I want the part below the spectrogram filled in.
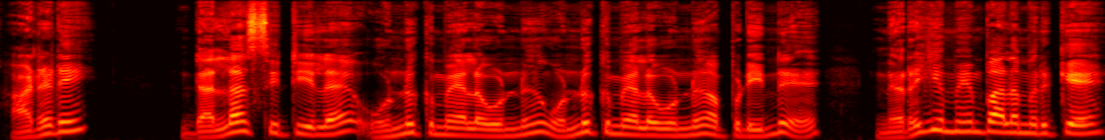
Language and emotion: Tamil, surprised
